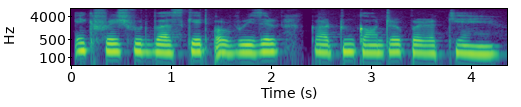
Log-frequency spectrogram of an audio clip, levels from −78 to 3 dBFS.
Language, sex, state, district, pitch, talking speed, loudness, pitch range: Hindi, female, Arunachal Pradesh, Lower Dibang Valley, 165 Hz, 135 wpm, -15 LUFS, 160-175 Hz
